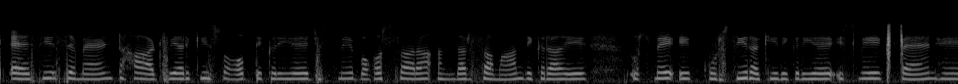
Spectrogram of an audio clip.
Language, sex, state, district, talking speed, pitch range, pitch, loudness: Hindi, female, Jharkhand, Sahebganj, 170 wpm, 250-270 Hz, 260 Hz, -39 LUFS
